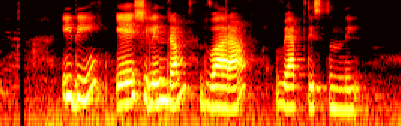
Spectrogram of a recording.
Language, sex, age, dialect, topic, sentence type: Telugu, female, 25-30, Telangana, agriculture, question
